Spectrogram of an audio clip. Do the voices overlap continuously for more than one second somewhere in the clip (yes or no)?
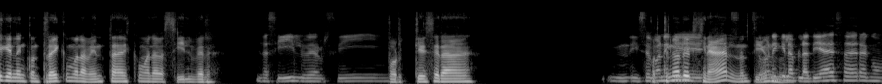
yes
